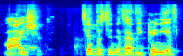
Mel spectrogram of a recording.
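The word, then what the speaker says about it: מעשר: verse 8 through 10, means 10th in Hebrew and it's pronounced ma'asher.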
